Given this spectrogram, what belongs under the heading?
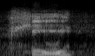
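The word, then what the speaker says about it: chi: sound in english fee and then he like the german sound and in the sea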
